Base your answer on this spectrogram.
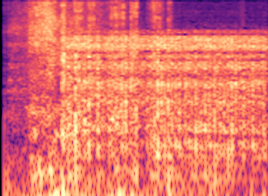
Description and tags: TV Noise
tv, white, noise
